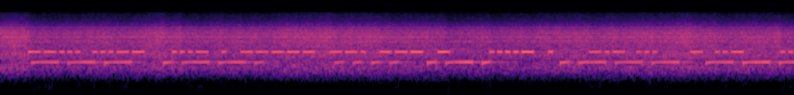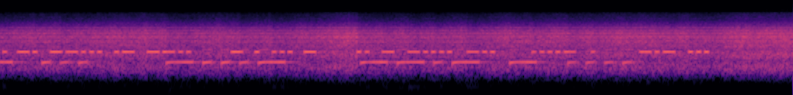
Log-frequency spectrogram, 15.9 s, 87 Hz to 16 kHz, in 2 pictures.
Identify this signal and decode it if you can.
Morse code, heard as two keyed tones, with radio static. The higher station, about 30 wpm, 940 Hz: 73 VE0GOT 4E KS TU SN7AZ TEST IT6D 4E KS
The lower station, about 13 wpm, 540 Hz: OP HR JOS <BT> QTH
